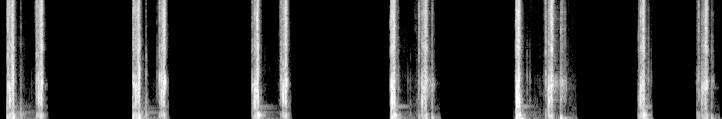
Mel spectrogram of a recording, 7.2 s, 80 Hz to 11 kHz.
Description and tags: OFFICE SELF INKING STAMP ON PAPER 01
Self inking stamp pressing down on paper with various strength and speed.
